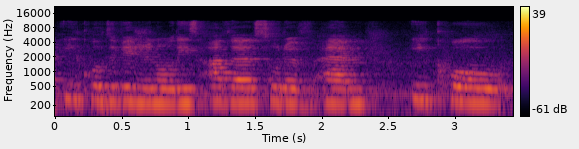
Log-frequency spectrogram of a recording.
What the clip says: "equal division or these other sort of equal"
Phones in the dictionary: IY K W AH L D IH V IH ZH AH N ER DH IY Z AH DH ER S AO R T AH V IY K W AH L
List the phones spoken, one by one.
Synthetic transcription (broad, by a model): IY K W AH L D IH V IH ZH AH N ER DH IY Z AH DH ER S AO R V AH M IY K W AH L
